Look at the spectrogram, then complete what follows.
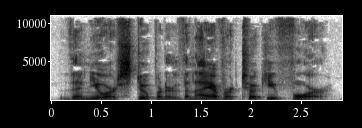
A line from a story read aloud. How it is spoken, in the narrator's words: growled the magnate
